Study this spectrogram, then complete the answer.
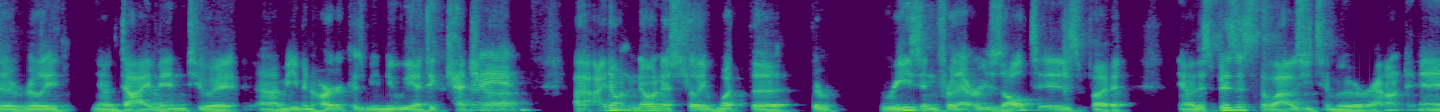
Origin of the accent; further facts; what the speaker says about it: Chicago, Illinois, United States; also born or lived in Florida; now in Westfield, United States; I grew up in Chicago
